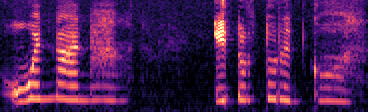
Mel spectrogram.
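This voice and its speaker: A young student, voiced by an actress, begs her relatives for help in a radio drama. Her voice is very high and thin. The sound is dry and close to the mic. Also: little pitch movement, measured pace, no echo. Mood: pleading. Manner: pleading, tearful. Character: young woman student, pleading and hurt. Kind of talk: Ilocano radio drama acting.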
